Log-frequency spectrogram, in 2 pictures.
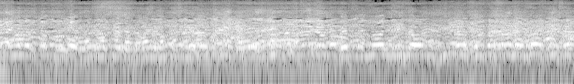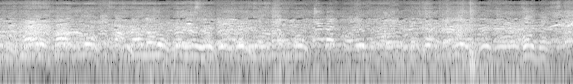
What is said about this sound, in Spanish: tenemos el audio donde la caravana se están peleando con policías oficiales porque están empujando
